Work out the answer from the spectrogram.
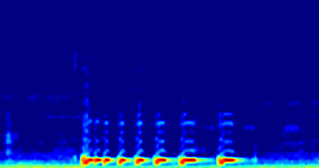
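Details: Local zebra dove song used to prompt other birds to sing: a single low phrase of about seven quick stuttering coos, the last note drawn out slightly longer.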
